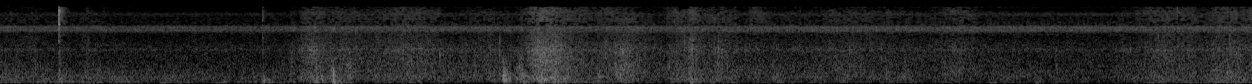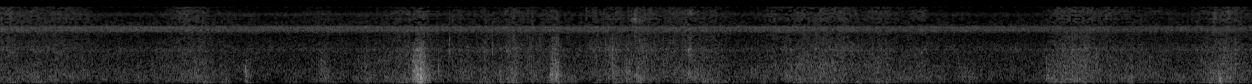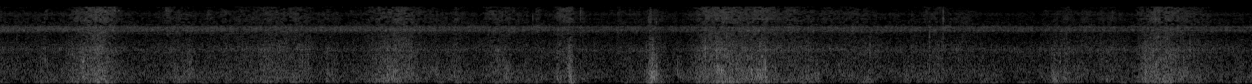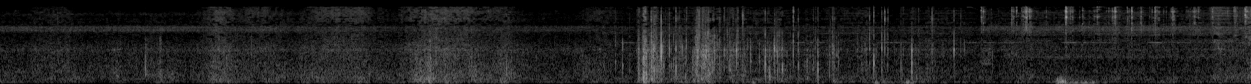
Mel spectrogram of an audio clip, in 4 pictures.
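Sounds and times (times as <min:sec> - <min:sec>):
night insects chorus: 0:00.0 - 0:50.0
campfire crackling: 0:43.3 - 0:50.0.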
